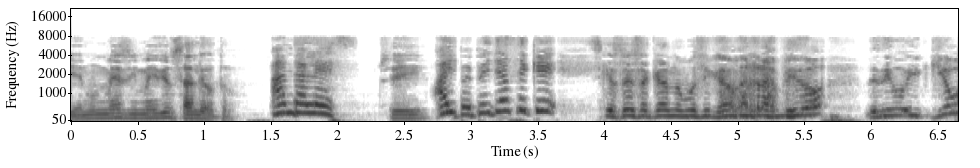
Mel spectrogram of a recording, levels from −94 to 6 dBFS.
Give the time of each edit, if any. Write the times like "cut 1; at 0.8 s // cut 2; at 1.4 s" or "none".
cut 1; at 2.9 s // cut 2; at 4.0 s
